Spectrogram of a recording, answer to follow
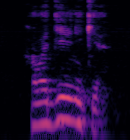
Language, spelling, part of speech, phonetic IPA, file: Russian, холодильнике, noun, [xəɫɐˈdʲilʲnʲɪkʲe], LL-Q7737 (rus)-холодильнике.wav
- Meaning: prepositional singular of холоди́льник (xolodílʹnik)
